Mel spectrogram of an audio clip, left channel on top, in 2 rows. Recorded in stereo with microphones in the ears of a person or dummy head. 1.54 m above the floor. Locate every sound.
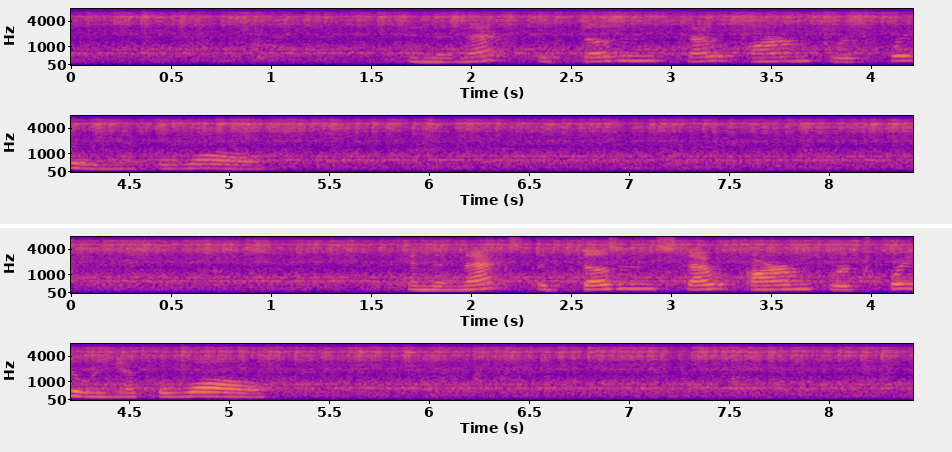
1.7 s a woman speaking: 75° right (ahead or behind), 1.6 m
